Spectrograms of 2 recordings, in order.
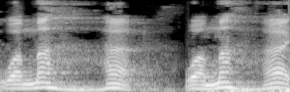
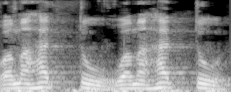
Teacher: ada tasydid di atas ha, maka dibunyikan, ditahan dulu, wa mahha, jangan wa mahattu, tapi wa mahha, seperti itu.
